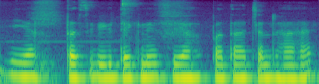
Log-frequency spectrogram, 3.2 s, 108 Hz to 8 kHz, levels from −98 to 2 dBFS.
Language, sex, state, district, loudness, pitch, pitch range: Hindi, male, Bihar, Patna, -15 LUFS, 150 Hz, 150-155 Hz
